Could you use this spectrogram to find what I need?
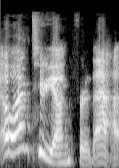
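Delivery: lighthearted laughing through the words. Retelling a reply to the eye doctor: retelling own laughing reply. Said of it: "and I laugh".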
